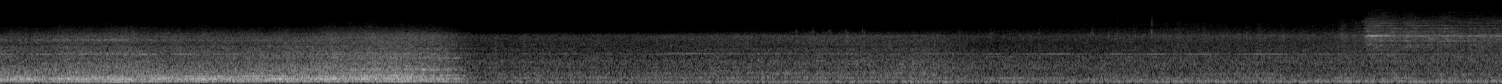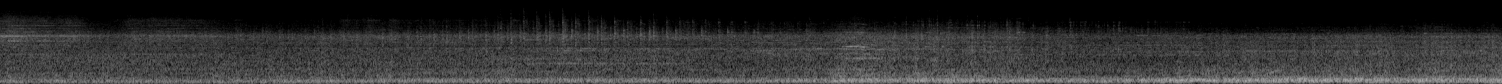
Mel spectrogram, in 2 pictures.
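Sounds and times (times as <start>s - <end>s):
freight train rolling on rails: 0.0s - 30.0s
high wheel squeal: 10.4s - 17.6s, 20.3s - 25.3s.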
